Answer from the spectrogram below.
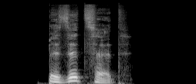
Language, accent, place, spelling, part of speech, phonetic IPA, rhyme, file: German, Germany, Berlin, besitzet, verb, [bəˈzɪt͡sət], -ɪt͡sət, De-besitzet.ogg
- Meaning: second-person plural subjunctive I of besitzen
